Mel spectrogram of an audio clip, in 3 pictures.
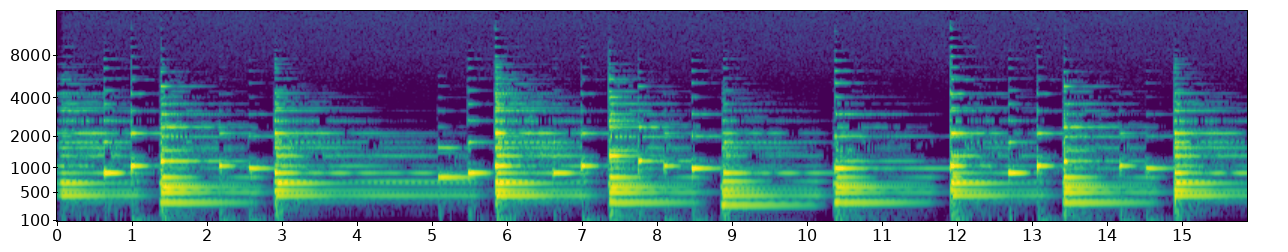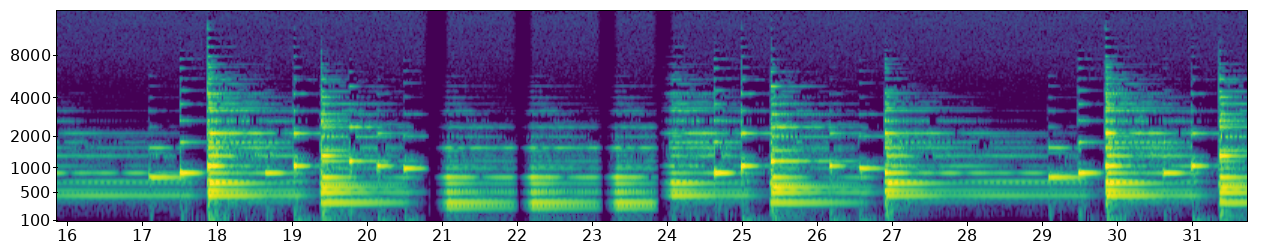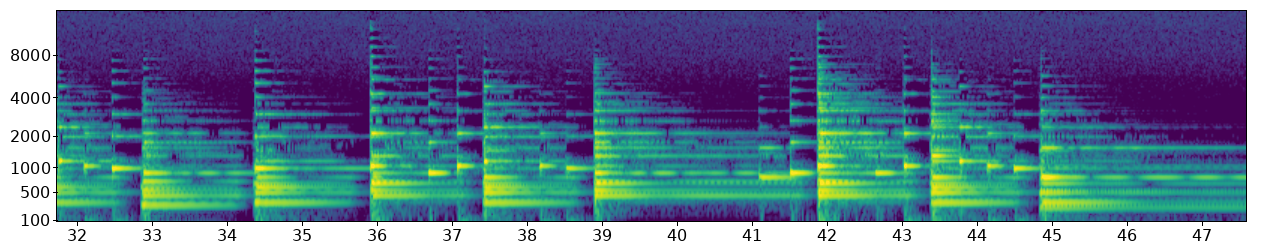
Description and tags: Lofi Piano Loop 80 BPM(2)
pack, piano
